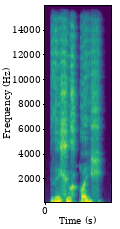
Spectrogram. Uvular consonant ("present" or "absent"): present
